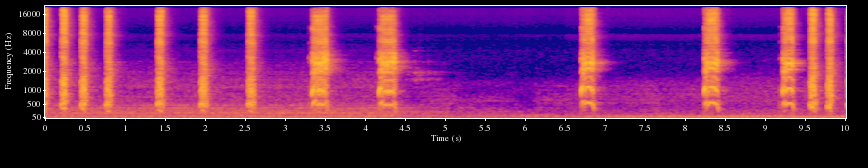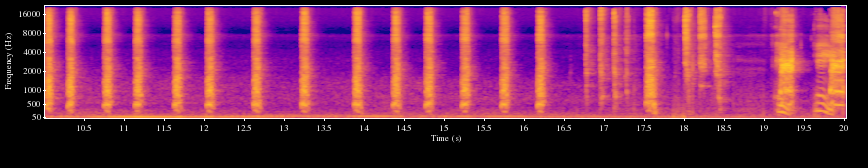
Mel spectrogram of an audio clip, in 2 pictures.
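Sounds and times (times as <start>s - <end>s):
squirrel alarm barks: 0.0s - 4.6s, 6.7s - 7.2s, 8.3s - 8.6s, 9.2s - 16.4s, 19.2s - 20.0s.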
